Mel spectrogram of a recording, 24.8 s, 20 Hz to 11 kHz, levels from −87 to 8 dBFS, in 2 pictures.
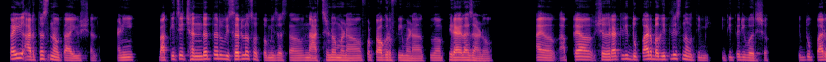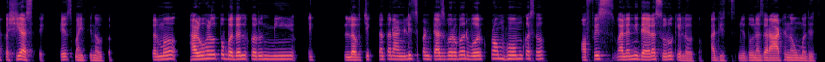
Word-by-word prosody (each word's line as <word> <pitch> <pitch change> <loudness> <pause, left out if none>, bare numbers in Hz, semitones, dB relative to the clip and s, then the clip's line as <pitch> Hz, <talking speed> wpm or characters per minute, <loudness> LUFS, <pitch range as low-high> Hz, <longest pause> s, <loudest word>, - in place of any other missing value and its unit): काही 210 +5 +6
अर्थच 170 +1 +3
नव्हता 140 -6 +1
आयुष्याला 120 0 -4 0.3
आणि 135 +2 -1 0.4
बाकीचे 170 +9 +1
छंद 170 0 +4
तर 205 -1 +3
विसरलोच 180 +1 +4
होतो 150 -6 -5
मी, 125 0 -3
जसं 125 0 -5
नाचणं 130 +2 0
म्हणा, 120 -1 -1
फोटोग्राफी 130 -1 -1
म्हणा 115 -2 -3
किंवा 125 +3 -7
फिरायला 135 -2 +6
जाणं. 110 -4 -3 0.7
आ 140 - +6
अ, 125 -1 -1
आपल्या 155 +4 +3
शहरातली 165 +6 +2
दुपार 170 +4 +5
बघितलीच 170 +5 0
नव्हती 150 -7 -3
मी, 120 -1 -9 0.2
कितीतरी 135 +3 -7
वर्ष. 120 -3 -3
की - - -19
दुपार 145 +1 0
कशी - - +1
असते, - - +2 0.3
हेच 155 0 -3
माहिती 125 -3 -6
नव्हतं. 115 -4 -7 0.6
तर 155 - -1
मग 185 +5 +1 0.2
हळू-हळू 185 +5 +5
तो 210 - 0
बदल 185 0 +4
करून 180 -1 0
मी 180 +1 -1 0.2
एक 150 -1 -11 0.4
लवचिकता 145 +5 -1
तर 185 -1 -2
आणलीच, 175 +2 -1
पण 185 -1 -3
त्याचबरोबर 180 +3 +1
वर्क 180 +1 +2
फ्रॉम 205 -1 0
होम 195 +1 +2
कसं 195 -1 -4 0.6
ऑफिसवाल्यांनी 165 +2 0
द्यायला 170 -1 +4
सुरू 170 0 -2
केलं 125 -7 -5
होतं, 105 0 -11
आधीच, 120 -1 -7 0.2
म्हणजे 120 -1 -10
2008-9 125 +1 0
मध्येच 110 -3 -7
150 Hz, 150 wpm, -25 LUFS, 125-180 Hz, 0.7 s, काही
